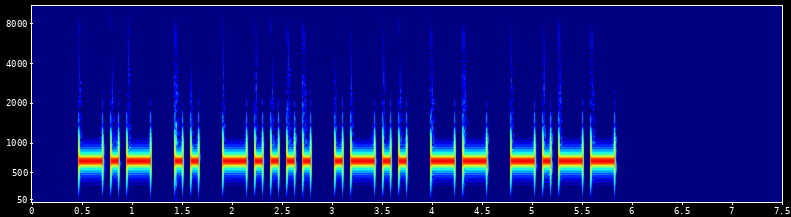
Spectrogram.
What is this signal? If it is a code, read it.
Morse code, heard as a keyed tone, about 15 wpm, 700 Hz. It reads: KI6LMY
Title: USA Call Signs - 6 Characters - Repeated 3x - 15wpm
